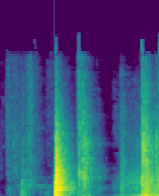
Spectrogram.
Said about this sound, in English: Opening my door.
